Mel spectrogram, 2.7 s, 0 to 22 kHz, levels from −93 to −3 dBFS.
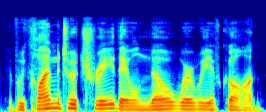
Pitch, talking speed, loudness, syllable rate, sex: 115 Hz, 290 wpm, -20 LUFS, 6.0 syllables/s, male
